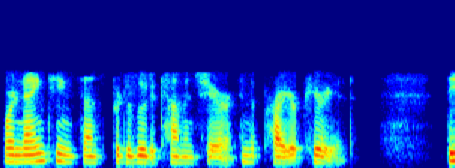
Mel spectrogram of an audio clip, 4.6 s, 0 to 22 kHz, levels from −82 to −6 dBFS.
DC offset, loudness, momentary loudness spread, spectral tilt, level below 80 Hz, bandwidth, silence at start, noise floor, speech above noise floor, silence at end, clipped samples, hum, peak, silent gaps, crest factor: under 0.1%; -27 LUFS; 9 LU; -10.5 dB/octave; -62 dBFS; 4 kHz; 0.05 s; -55 dBFS; 29 dB; 0 s; under 0.1%; none; -6 dBFS; 3.65-3.71 s; 20 dB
